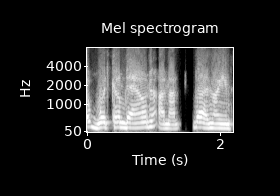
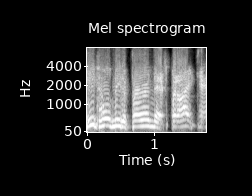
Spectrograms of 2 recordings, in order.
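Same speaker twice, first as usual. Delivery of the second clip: mock, slow, indiscreet blurting with no discretion; 4 semitones higher than usual. Retelling a movie character's line in a tiny bar: imitating someone talking loudly. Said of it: "she's talking really loud".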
